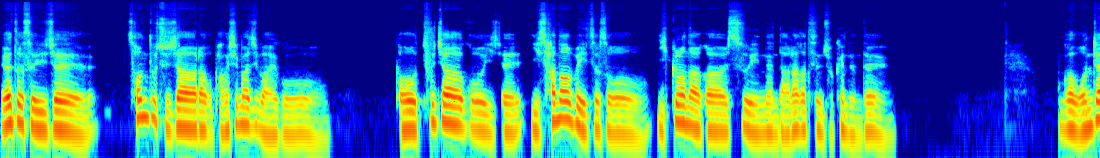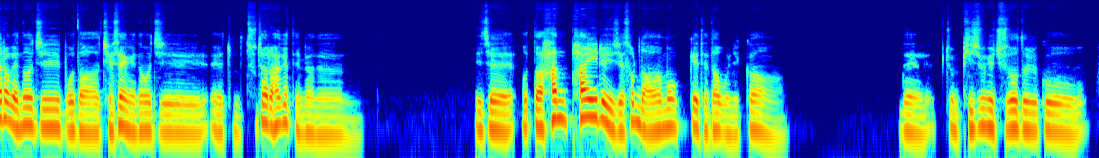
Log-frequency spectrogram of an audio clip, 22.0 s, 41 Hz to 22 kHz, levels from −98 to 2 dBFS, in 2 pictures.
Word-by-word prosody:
예를 155 Hz, +3 st, +7 dB
들어서 155 Hz, -4 st, +1 dB
이제 125 Hz, -4 st, +3 dB, 0.4 s
선두 205 Hz, -1 st, 0 dB
주자라고 135 Hz, -4 st, +3 dB
방심하지 145 Hz, +5 st, -3 dB
말고 110 Hz, -4 st, -6 dB, 0.6 s
더 130 Hz, 0 st, +4 dB
투자하고 150 Hz, -7 st, +3 dB
이제 120 Hz, +2 st, -4 dB
이 125 Hz, -2 st, -5 dB
산업에 180 Hz, -, +3 dB
있어서 115 Hz, -5 st, -4 dB
이끌어 150 Hz, +8 st, 0 dB
나갈 125 Hz, -4 st, +1 dB
수 125 Hz, +2 st, -3 dB
있는 115 Hz, -1 st, -5 dB
나라 115 Hz, +3 st, -2 dB
같으면 130 Hz, -1 st, -4 dB
좋겠는데 115 Hz, -2 st, -7 dB, 1.7 s
뭔가 130 Hz, -2 st, +1 dB
원자력 165 Hz, +9 st, +4 dB
에너지보다 135 Hz, -5 st, +1 dB
재생 135 Hz, +2 st, +1 dB
에너지에 115 Hz, -1 st, -3 dB, 0.2 s
좀 110 Hz, 0 st, -15 dB
투자를 155 Hz, -1 st, +1 dB
하게 160 Hz, +3 st, +1 dB
되면은 105 Hz, -, -8 dB, 1.1 s
이제 125 Hz, -1 st, 0 dB
어떤 140 Hz, +1 st, +2 dB
한 195 Hz, +5 st, +5 dB
파이를 205 Hz, -3 st, +6 dB
이제 125 Hz, -2 st, 0 dB
서로 175 Hz, +2 st, -2 dB
나눠 125 Hz, 0 st, +1 dB
먹게 140 Hz, 0 st, -1 dB
되다 125 Hz, 0 st, -3 dB
보니까 110 Hz, -3 st, -6 dB, 1.1 s
네. 115 Hz, -2 st, -5 dB, 0.2 s
좀 130 Hz, -5 st, -6 dB
'비중이 135 Hz, +2 st, -1 dB
줄어들고 125 Hz, -4 st, -1 dB
125 Hz, 285 characters per minute, -23 LUFS, 115-140 Hz, 1.7 s, 예를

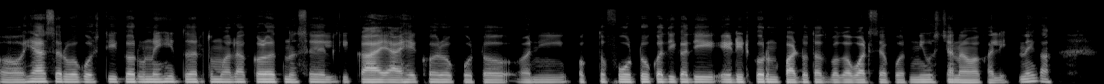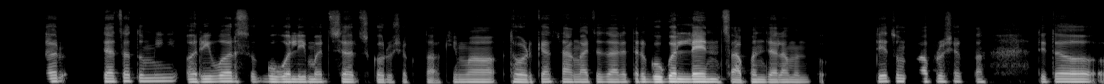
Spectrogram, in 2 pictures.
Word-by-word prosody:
अ, 115 Hz, -, -4 dB, 0.2 s
ह्या 130 Hz, +1 st, +4 dB
सर्व 120 Hz, -2 st, +1 dB
गोष्टी 120 Hz, +1 st, -2 dB
करून 120 Hz, 0 st, +2 dB
ही 125 Hz, +2 st, +2 dB
जर 120 Hz, 0 st, +1 dB
तुम्हाला 120 Hz, 0 st, 0 dB
कळत 120 Hz, 0 st, +3 dB
नसेल, 115 Hz, 0 st, -1 dB
की 115 Hz, -, -7 dB
काय 110 Hz, -1 st, +5 dB
आहे 110 Hz, 0 st, +1 dB
खरं-खोटं 105 Hz, -1 st, -3 dB
आणि 110 Hz, +1 st, -4 dB
फक्त 115 Hz, +1 st, -5 dB
फोटो 115 Hz, 0 st, +2 dB
कधी-कधी 115 Hz, 0 st, +1 dB, 0.2 s
एडिट 115 Hz, 0 st, +1 dB
करून 115 Hz, 0 st, +3 dB
पाठवतात 110 Hz, 0 st, +1 dB
बघा 105 Hz, 0 st, -1 dB
WhatsAppवर 105 Hz, 0 st, -2 dB
न्यूजच्या 110 Hz, 0 st, -1 dB
नावाखाली, 100 Hz, 0 st, -1 dB
नाही 130 Hz, +4 st, 0 dB
का. 130 Hz, -4 st, -4 dB, 1.0 s
तर 140 Hz, +1 st, +2 dB, 0.4 s
त्याचा 135 Hz, +2 st, +2 dB
तुम्ही 150 Hz, +2 st, -1 dB
अ, 120 Hz, -, 0 dB
रिव्हर्स 130 Hz, 0 st, +2 dB, 0.2 s
Google 120 Hz, 0 st, +4 dB
इमेज 120 Hz, 0 st, +1 dB
सर्च 115 Hz, -2 st, -1 dB
करू 110 Hz, -1 st, -2 dB
शकता 105 Hz, -2 st, -9 dB
किंवा 115 Hz, 0 st, 0 dB, 0.2 s
थोडक्यात 115 Hz, 0 st, +1 dB
सांगायचं 115 Hz, 0 st, -1 dB
झालं 115 Hz, 0 st, 0 dB
तर 120 Hz, 0 st, 0 dB
Google 125 Hz, +2 st, +8 dB
लेन्स 120 Hz, -2 st, +6 dB
आपण 110 Hz, +1 st, 0 dB
ज्याला 110 Hz, 0 st, 0 dB
म्हणतो. 110 Hz, 0 st, -6 dB, 0.5 s
ते 135 Hz, -, +3 dB
तुम्ही 140 Hz, -1 st, 0 dB, 0.2 s
वापरू 130 Hz, +1 st, -1 dB
शकता. 125 Hz, -2 st, -8 dB, 0.6 s
तिथं 125 Hz, 0 st, +3 dB
115 Hz, 140 wpm, -25 LUFS, 110-120 Hz, 1.0 s, Google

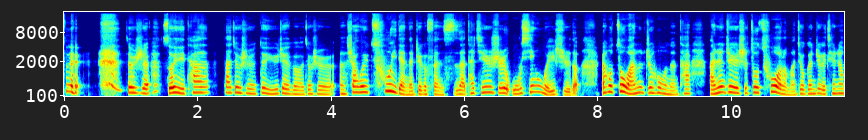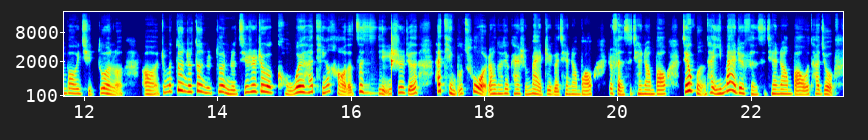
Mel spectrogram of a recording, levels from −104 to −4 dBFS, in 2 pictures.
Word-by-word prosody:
对。 280 Hz, -4 st, +2 dB, 0.7 s
就 250 Hz, 0 st, +5 dB
是 220 Hz, -3 st, +1 dB, 0.2 s
所 240 Hz, +1 st, +7 dB
以 230 Hz, -4 st, +3 dB
他 255 Hz, +2 st, -1 dB, 0.2 s
他 250 Hz, -, 0 dB
就 250 Hz, -1 st, 0 dB
是 215 Hz, -3 st, -5 dB
对 225 Hz, +2 st, -1 dB
于 195 Hz, +2 st, -4 dB
这 215 Hz, -1 st, 0 dB
个 180 Hz, -2 st, -5 dB
就 195 Hz, +2 st, -6 dB
是， 185 Hz, -2 st, -5 dB
呃， 195 Hz, -1 st, -4 dB
稍 265 Hz, +7 st, +1 dB
微 275 Hz, 0 st, +4 dB
粗 325 Hz, +4 st, +2 dB
一 290 Hz, -, +6 dB
点 195 Hz, -7 st, +1 dB
的 160 Hz, 0 st, -5 dB
这 180 Hz, +2 st, -4 dB
个 180 Hz, -, -2 dB
粉 175 Hz, -3 st, -7 dB
丝 170 Hz, +3 st, -7 dB
啊， 180 Hz, -, 0 dB
他 225 Hz, +1 st, -5 dB
其 250 Hz, +3 st, -3 dB
实 265 Hz, -, 0 dB
是 235 Hz, -2 st, +2 dB
无 190 Hz, +3 st, -2 dB
心 285 Hz, +5 st, -3 dB
为 165 Hz, -4 st, 0 dB
之 160 Hz, -4 st, -7 dB
的， -, -, -2 dB, 0.3 s
然 245 Hz, -, +1 dB
后 285 Hz, -, +5 dB
做 295 Hz, +1 st, +6 dB
完 210 Hz, -1 st, +5 dB
了 255 Hz, -, -2 dB
之 245 Hz, +1 st, 0 dB
后 230 Hz, -4 st, -1 dB
呢， 170 Hz, -2 st, -6 dB
他 210 Hz, +2 st, -6 dB, 0.3 s
反 195 Hz, 0 st, +1 dB
正 265 Hz, +1 st, +5 dB
这 270 Hz, 0 st, +4 dB
个 240 Hz, -, +5 dB
是 230 Hz, 0 st, -5 dB
做 250 Hz, +2 st, +2 dB
错 280 Hz, +1 st, +5 dB
了 180 Hz, -, -3 dB
嘛， 155 Hz, 0 st, -9 dB
就 200 Hz, +2 st, -4 dB
跟 200 Hz, +1 st, -3 dB
这 215 Hz, -, -3 dB
个 185 Hz, -, -2 dB
千 215 Hz, +3 st, -5 dB
张 220 Hz, 0 st, -2 dB
包 220 Hz, -1 st, -1 dB
一 -, -, -3 dB
起 195 Hz, -4 st, -8 dB
炖 200 Hz, 0 st, 0 dB
了， -, -, -8 dB, 0.3 s
啊， 180 Hz, +1 st, -2 dB
这 265 Hz, -, -9 dB
么 300 Hz, -, -1 dB
炖 355 Hz, +1 st, +4 dB
着 285 Hz, -, +2 dB
炖 305 Hz, -2 st, 0 dB
着 235 Hz, -, -5 dB
炖 270 Hz, -2 st, +1 dB
着， 185 Hz, -1 st, -3 dB
其 265 Hz, +8 st, -4 dB
实 305 Hz, +1 st, +3 dB
这 310 Hz, +1 st, +3 dB
个 265 Hz, -2 st, +7 dB
口 205 Hz, -8 st, -11 dB
味 265 Hz, +11 st, +8 dB
还 275 Hz, +2 st, 0 dB
挺 290 Hz, 0 st, -4 dB
好 -, -, -3 dB
的， -, -, -2 dB
自 305 Hz, -, -2 dB
己 220 Hz, -4 st, -11 dB
一 175 Hz, -, -3 dB
吃 255 Hz, 0 st, +3 dB
觉 185 Hz, -, 0 dB
得 240 Hz, -, -1 dB, 0.2 s
还 315 Hz, -, +6 dB
挺 230 Hz, -, -2 dB
不 200 Hz, -, -7 dB
错， 280 Hz, +7 st, +3 dB
然 195 Hz, -, -1 dB
后 205 Hz, -, -2 dB
他 200 Hz, -, -4 dB
就 210 Hz, -, -3 dB
开 205 Hz, 0 st, -5 dB
始 180 Hz, -, -11 dB
卖 195 Hz, -3 st, -2 dB
这 180 Hz, +2 st, -6 dB
个 150 Hz, -2 st, -3 dB
千 185 Hz, +4 st, -9 dB
张 175 Hz, -1 st, -7 dB
包 170 Hz, +2 st, -1 dB, 0.2 s
这 215 Hz, -, -5 dB
粉 190 Hz, -5 st, -1 dB
丝 170 Hz, +4 st, -11 dB
千 195 Hz, 0 st, -4 dB
张 185 Hz, -1 st, -2 dB
包。 185 Hz, +1 st, +1 dB, 0.2 s
结 320 Hz, +3 st, +9 dB
果 335 Hz, -, -2 dB
呢， -, -, -11 dB
他 250 Hz, -, -2 dB
一 205 Hz, 0 st, 0 dB
卖 340 Hz, +4 st, +5 dB
这 235 Hz, -3 st, +3 dB
个 215 Hz, -, -13 dB
粉 175 Hz, -2 st, -8 dB
丝 195 Hz, -, -16 dB
千 200 Hz, 0 st, -3 dB
张 195 Hz, -1 st, -3 dB
包， 170 Hz, -1 st, 0 dB
他 195 Hz, +1 st, -5 dB
就 185 Hz, -2 st, -1 dB
210 Hz, 325 characters per minute, -22 LUFS, 185-255 Hz, 0.7 s, 结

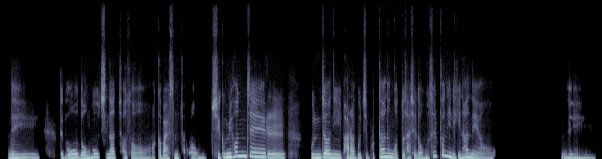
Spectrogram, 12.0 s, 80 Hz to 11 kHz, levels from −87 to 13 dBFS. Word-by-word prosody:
네. 220 Hz, +2 st, 0 dB, 0.4 s
근데 225 Hz, -1 st, -6 dB
어 225 Hz, +4 st, +4 dB
너무 215 Hz, +3 st, +2 dB
지나쳐서 200 Hz, -5 st, -4 dB
아까 200 Hz, -, -7 dB
말씀처럼 190 Hz, 0 st, -5 dB
지금 245 Hz, +3 st, +3 dB
현재를 275 Hz, -6 st, +3 dB, 0.5 s
온전히 225 Hz, -1 st, +3 dB
바라보지 210 Hz, +2 st, -3 dB
못하는 255 Hz, +4 st, +3 dB
것도 200 Hz, -1 st, -4 dB
사실 200 Hz, 0 st, -5 dB
너무 180 Hz, +1 st, -3 dB
슬픈 320 Hz, -, -2 dB
일이긴 220 Hz, -8 st, +2 dB
하네요. 185 Hz, -8 st, 0 dB, 1.4 s
네. 200 Hz, -2 st, -3 dB
215 Hz, 230 characters per minute, -18 LUFS, 195-235 Hz, 1.4 s, 어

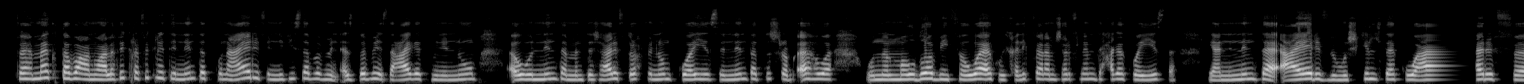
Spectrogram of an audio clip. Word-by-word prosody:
فاهماك 265 Hz, +3 st, +1 dB
طبعًا، 265 Hz, -4 st, +3 dB
وعلى 225 Hz, +1 st, +4 dB
فكرة 295 Hz, 0 st, -4 dB
فكرة 300 Hz, -1 st, -5 dB
إن 245 Hz, -2 st, -1 dB
أنت 280 Hz, +2 st, -2 dB
تكون 255 Hz, -4 st, -5 dB
عارف 275 Hz, +4 st, 0 dB
إن 225 Hz, 0 st, -3 dB
في 260 Hz, -, -7 dB
سبب 260 Hz, -3 st, -3 dB
من 220 Hz, -3 st, -5 dB
أسباب 240 Hz, +5 st, 0 dB
إزعاجك 235 Hz, +1 st, 0 dB
من 210 Hz, -1 st, -4 dB
النوم 230 Hz, +4 st, -3 dB, 0.4 s
أو 230 Hz, +2 st, +5 dB
إن 230 Hz, +1 st, +1 dB
أنت 255 Hz, +1 st, -2 dB
ما 215 Hz, -3 st, -1 dB
أنتش 220 Hz, +1 st, -4 dB
عارف 250 Hz, +4 st, +2 dB
تروح 240 Hz, -1 st, -2 dB
في 245 Hz, -, -9 dB
النوم 240 Hz, +1 st, -2 dB
كويس، 235 Hz, 0 st, -1 dB
إن 215 Hz, +1 st, -2 dB
أنت 255 Hz, +2 st, -3 dB
بتشرب 250 Hz, -3 st, -6 dB
قهوة، 250 Hz, -1 st, +3 dB, 0.3 s
وإن 215 Hz, +2 st, -1 dB
الموضوع 230 Hz, +4 st, +4 dB
بيفوقك 230 Hz, +1 st, +3 dB
ويخليك 215 Hz, +2 st, -5 dB
فعلًا 245 Hz, -2 st, -1 dB
مش 230 Hz, 0 st, -7 dB
عارف 235 Hz, 0 st, -6 dB
تنام 245 Hz, 0 st, -5 dB
دي 250 Hz, -, -9 dB
حاجة 245 Hz, +2 st, -2 dB
كويسة، 230 Hz, 0 st, -3 dB, 0.3 s
يعني 200 Hz, +1 st, -2 dB
إن 225 Hz, +2 st, +1 dB
أنت 245 Hz, 0 st, -1 dB, 0.2 s
عارف 245 Hz, +2 st, +5 dB
بمشكلتك 235 Hz, +3 st, -3 dB
وعارف 220 Hz, +2 st, +1 dB
235 Hz, 190 wpm, -22 LUFS, 220-250 Hz, 0.4 s, أو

